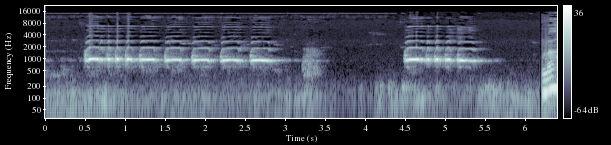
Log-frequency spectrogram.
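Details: Zebra dove (perkutut), a crossbreed offspring of a colour-morph (silver or white) perkutut but with normal plumage: run of about six quick, mellow coos, then a shorter phrase after a pause; man's voice and murmur follow.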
